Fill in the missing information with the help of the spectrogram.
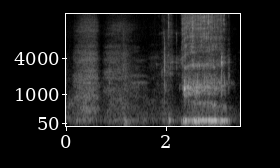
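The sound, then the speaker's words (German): Water spurts out of a bullet hole in a few hissing bursts, then a louder, sustained gush sprays for about a second before cutting off, with no talking. “Ja, jetzt spritzt er mir um.”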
